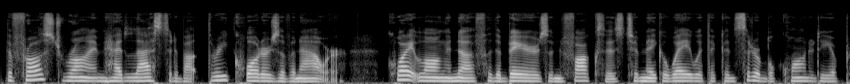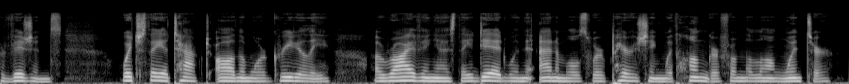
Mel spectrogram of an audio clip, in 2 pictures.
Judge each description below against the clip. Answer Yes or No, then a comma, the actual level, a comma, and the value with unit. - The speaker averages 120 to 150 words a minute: No, average, 175 wpm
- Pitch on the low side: No, medium, 155 Hz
